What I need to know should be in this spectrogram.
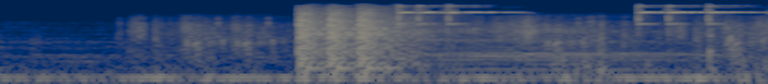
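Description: A gunshot cracks.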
